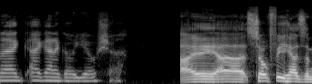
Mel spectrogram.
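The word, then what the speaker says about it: Josha: We're also still pronouncing his last name wrong. It's Yosha Stradoski. That's right. It is Yosha.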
